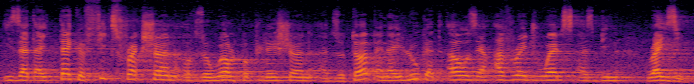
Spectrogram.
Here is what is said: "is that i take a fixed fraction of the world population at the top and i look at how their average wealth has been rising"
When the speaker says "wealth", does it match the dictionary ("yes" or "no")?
no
